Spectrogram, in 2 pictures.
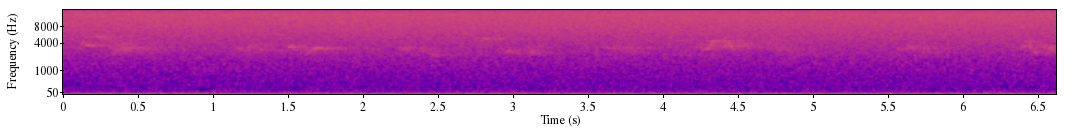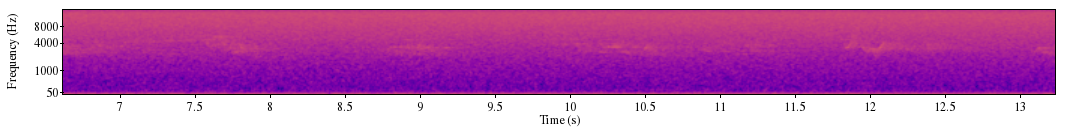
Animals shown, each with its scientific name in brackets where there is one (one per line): Red-eyed Vireo (Vireo olivaceus)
